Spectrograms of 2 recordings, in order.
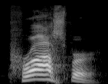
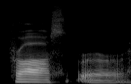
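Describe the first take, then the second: First: The word is said forcefully and with energy. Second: The word is said weakly and flatly. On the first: The speaker calls it right. "That's too important of a word" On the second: The speaker calls it wrong. "You don't say prosper"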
